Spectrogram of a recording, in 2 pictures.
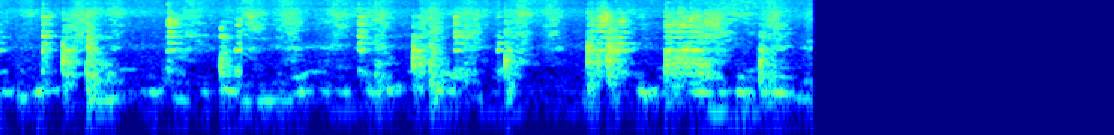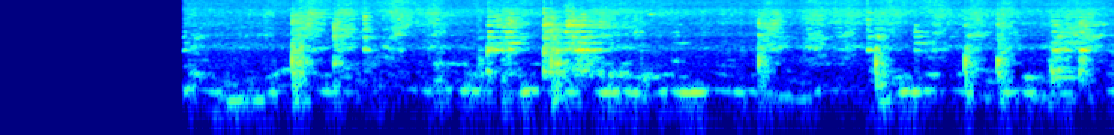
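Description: Ginger and garlic sizzle in hot oil in a pan while a spoon stirs and scrapes against it, with a brief silent gap partway through.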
